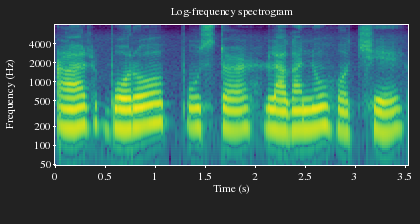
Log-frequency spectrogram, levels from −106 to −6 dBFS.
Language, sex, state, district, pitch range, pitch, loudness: Bengali, female, Tripura, West Tripura, 175-195 Hz, 185 Hz, -16 LUFS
